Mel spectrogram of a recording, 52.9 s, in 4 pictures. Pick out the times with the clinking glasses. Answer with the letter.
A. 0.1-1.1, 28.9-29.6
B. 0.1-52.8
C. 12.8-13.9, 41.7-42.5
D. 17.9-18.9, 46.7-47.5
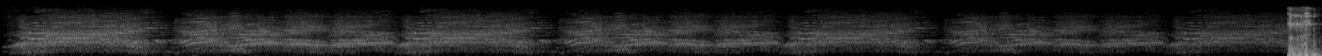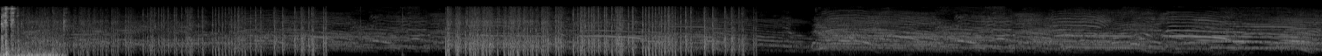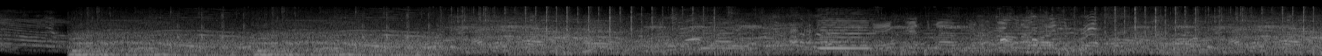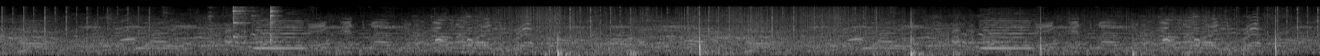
C.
